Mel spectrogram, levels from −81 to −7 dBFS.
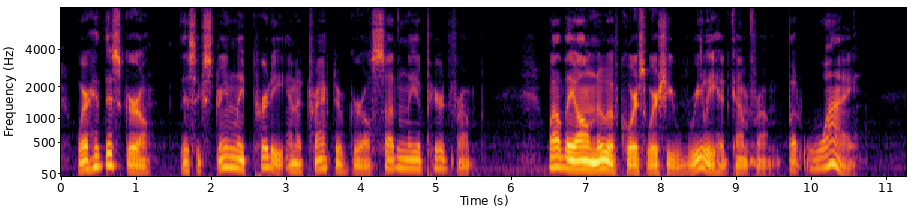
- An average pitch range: No, wide, 6.6 semitones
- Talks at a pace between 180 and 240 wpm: No, average, 145 wpm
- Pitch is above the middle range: No, low, 105 Hz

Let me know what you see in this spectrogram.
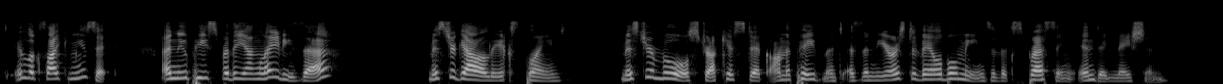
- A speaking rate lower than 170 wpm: Yes, average, 150 wpm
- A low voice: No, high, 235 Hz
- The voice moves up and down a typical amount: No, wide, 6.5 semitones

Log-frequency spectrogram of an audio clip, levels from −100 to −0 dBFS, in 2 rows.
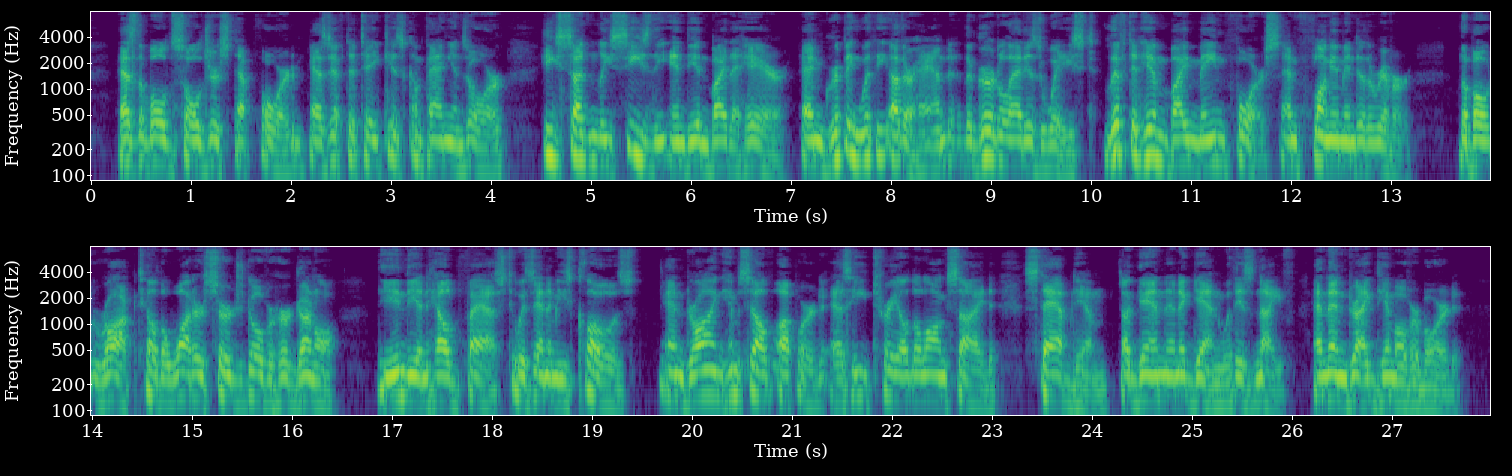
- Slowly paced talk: No, average, 175 wpm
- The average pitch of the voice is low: Yes, low, 130 Hz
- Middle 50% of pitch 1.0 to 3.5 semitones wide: No, average, 3.9 semitones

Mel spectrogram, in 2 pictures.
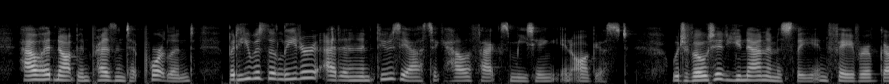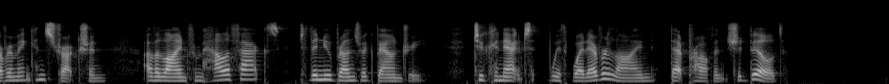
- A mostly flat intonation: No, average, 4.7 semitones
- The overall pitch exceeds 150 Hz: Yes, medium, 185 Hz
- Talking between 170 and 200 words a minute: No, average, 155 wpm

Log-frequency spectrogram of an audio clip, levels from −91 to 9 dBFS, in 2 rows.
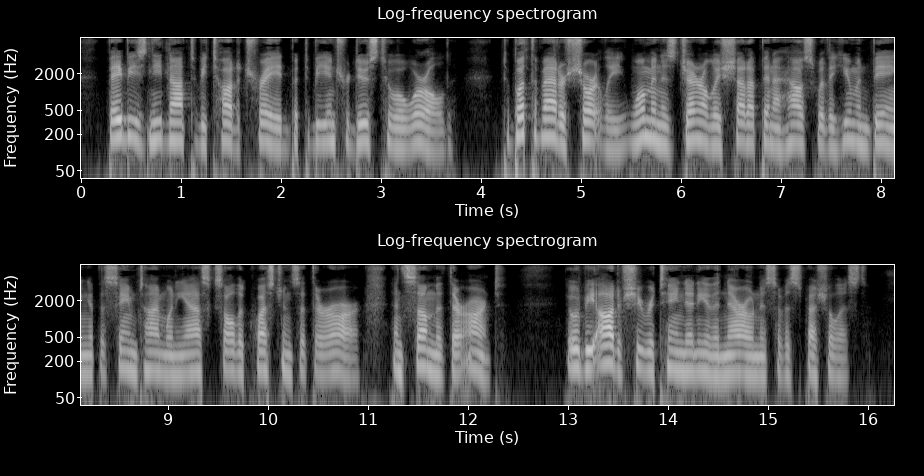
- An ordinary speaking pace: No, fast, 230 wpm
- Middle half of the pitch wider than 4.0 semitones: No, average, 3.3 semitones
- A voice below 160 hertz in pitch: Yes, medium, 140 Hz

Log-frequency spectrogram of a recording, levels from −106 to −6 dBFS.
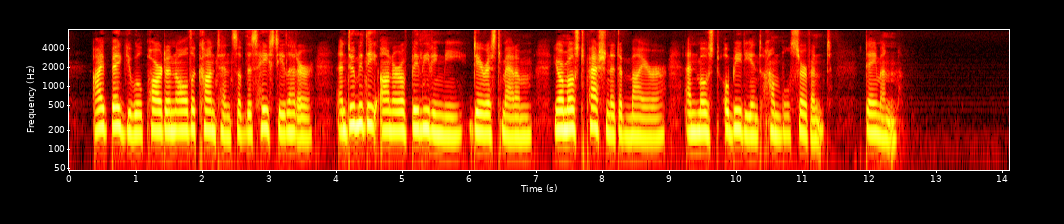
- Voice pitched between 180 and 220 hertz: Yes, medium, 185 Hz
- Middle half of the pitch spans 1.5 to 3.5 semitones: Yes, average, 3.1 semitones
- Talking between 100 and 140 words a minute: Yes, slow, 135 wpm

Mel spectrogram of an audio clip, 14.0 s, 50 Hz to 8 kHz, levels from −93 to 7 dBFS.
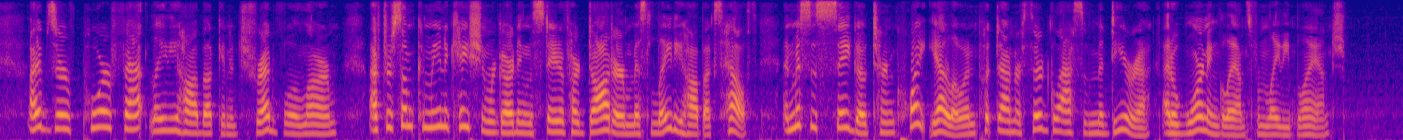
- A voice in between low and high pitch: No, high, 225 Hz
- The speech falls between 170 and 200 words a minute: Yes, average, 190 wpm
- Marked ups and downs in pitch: Yes, wide, 6.3 semitones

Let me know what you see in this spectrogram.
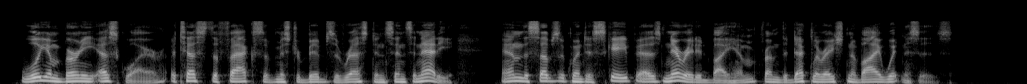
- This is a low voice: Yes, low, 125 Hz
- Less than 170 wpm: Yes, average, 150 wpm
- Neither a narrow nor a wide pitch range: Yes, average, 4.5 semitones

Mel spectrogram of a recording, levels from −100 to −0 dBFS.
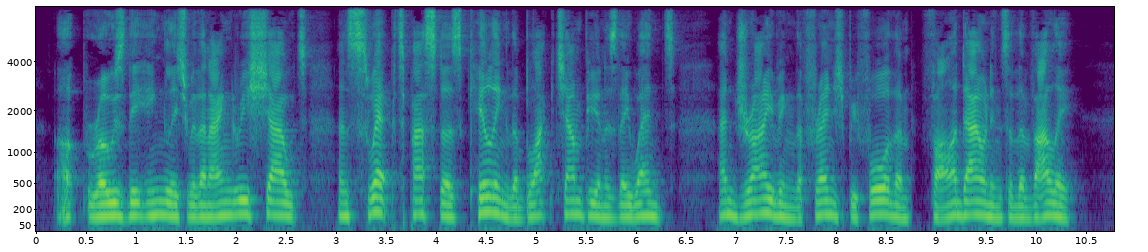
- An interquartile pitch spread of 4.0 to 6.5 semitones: No, average, 2.7 semitones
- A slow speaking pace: No, average, 165 wpm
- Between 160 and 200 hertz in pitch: No, low, 130 Hz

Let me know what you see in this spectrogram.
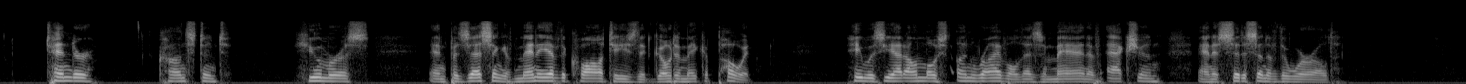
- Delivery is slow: Yes, slow, 130 wpm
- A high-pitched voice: No, medium, 140 Hz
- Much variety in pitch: No, average, 3.4 semitones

